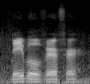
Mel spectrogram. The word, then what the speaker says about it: Nebelwerfer: Oh, no, okay, nope, they hit the Nebelwerfer. Nebelwerfer. Gotta pronounce my W's correctly.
